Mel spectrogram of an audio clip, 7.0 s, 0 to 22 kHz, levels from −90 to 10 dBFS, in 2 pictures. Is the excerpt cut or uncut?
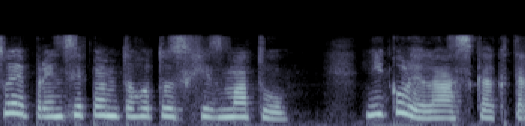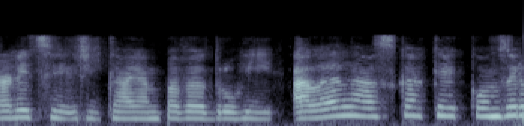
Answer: cut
